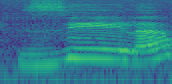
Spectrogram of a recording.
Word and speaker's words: Seele: Seele, we're going to say again a Z sound at the beginning. A, there's our closed E.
